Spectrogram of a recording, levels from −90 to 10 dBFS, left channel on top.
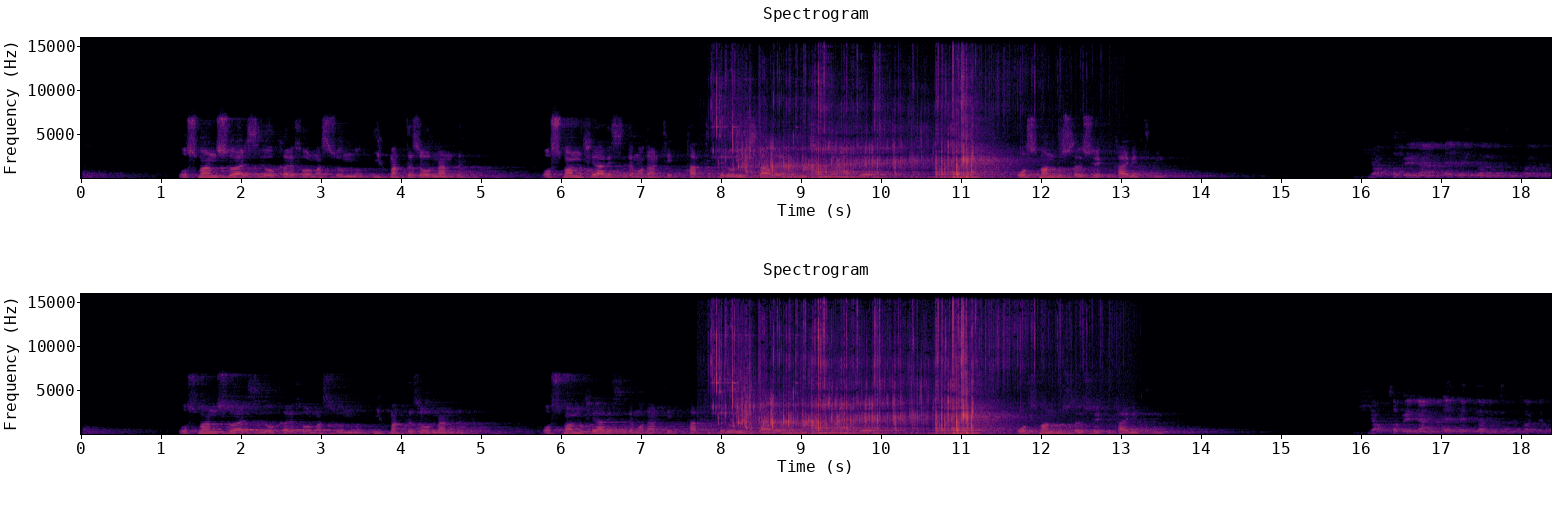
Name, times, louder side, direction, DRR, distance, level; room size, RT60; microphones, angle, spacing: voice 1, 1.2-4.8 5.8-10.0 11.7-13.5, left 2 dB, 90° left, 7 dB, 1.6 m, -47 dB
sound 1, 7.7-13.0, right 3 dB, 20° right, 0.8 m, -43 dB
voice 2, 15.9-18.3, equal, 80° right, 0 dB, 5.8 m, -56 dB
28.5 x 16.0 x 8.1 m, 2.5 s
head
